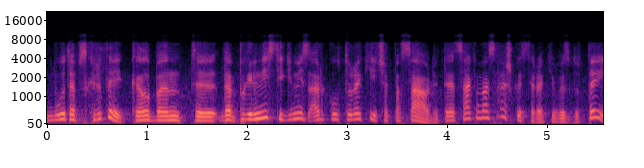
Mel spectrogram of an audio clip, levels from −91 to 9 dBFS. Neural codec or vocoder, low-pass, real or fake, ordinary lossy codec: codec, 16 kHz, about 1 kbps, DyCAST, with the encoder's durations; 7.2 kHz; fake; Opus, 16 kbps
